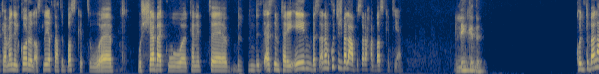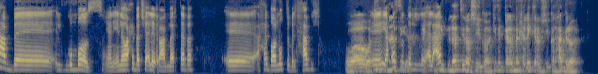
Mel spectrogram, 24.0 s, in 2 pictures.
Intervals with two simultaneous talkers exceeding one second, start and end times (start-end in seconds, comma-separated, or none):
19.4-20.9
